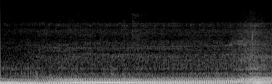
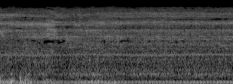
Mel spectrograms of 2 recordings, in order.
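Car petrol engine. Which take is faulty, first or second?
second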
